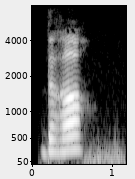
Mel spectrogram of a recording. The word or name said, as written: Dra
